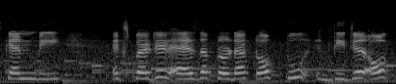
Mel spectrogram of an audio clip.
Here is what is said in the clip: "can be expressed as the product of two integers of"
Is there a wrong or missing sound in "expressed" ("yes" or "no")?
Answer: yes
